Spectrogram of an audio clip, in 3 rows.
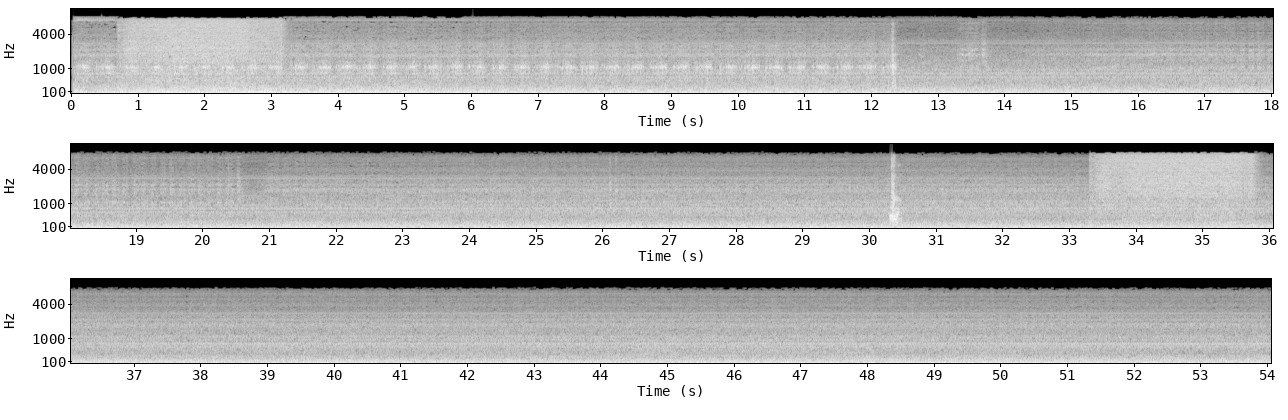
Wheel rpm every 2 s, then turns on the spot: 160, 160, 160, 160, 170, 160, 50, 80, 150, 160, 120, 160, 160, 160, 170, 170, 170, 170, 170, 170, 170, 170, 170, 170, 170, 170, 160.
none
